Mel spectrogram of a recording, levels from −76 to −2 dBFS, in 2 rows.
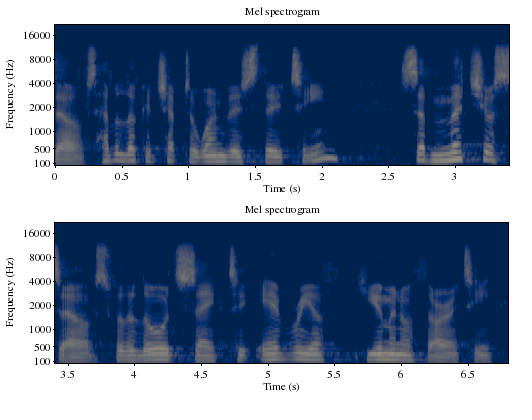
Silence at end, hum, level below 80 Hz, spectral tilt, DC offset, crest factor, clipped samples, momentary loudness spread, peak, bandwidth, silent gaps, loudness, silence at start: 0 s; none; -76 dBFS; -3 dB/octave; under 0.1%; 18 dB; under 0.1%; 8 LU; -22 dBFS; 14 kHz; none; -39 LUFS; 0 s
